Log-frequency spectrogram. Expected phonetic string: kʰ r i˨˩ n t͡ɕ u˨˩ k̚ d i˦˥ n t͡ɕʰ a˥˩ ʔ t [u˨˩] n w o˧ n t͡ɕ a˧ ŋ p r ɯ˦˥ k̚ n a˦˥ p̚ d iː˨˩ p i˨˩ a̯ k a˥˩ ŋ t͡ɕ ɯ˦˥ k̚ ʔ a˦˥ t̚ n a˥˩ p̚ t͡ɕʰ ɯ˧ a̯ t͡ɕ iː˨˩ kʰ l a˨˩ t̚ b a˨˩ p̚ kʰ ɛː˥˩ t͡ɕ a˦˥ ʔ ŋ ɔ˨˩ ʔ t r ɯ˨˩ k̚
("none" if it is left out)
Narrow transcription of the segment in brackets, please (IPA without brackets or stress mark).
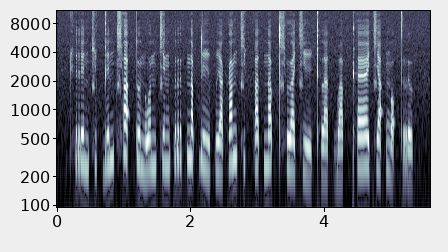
u˨˩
